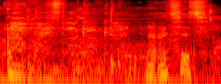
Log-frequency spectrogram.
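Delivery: breathless whisper, almost no voice; stunned whisper. Real, not acted. Player whispering to herself in shock, stunned whisper. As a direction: hush it like you can't believe it.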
